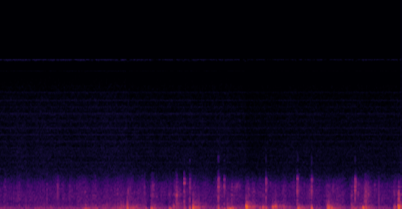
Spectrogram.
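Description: Footsteps on a hard floor: a run of quick, irregular knocks that starts about a second in and grows busier.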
